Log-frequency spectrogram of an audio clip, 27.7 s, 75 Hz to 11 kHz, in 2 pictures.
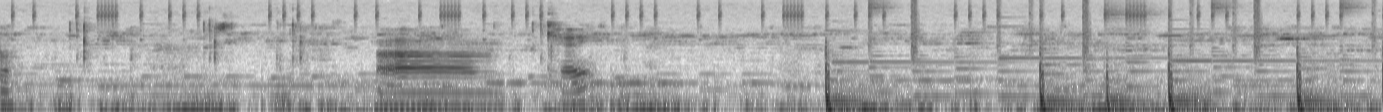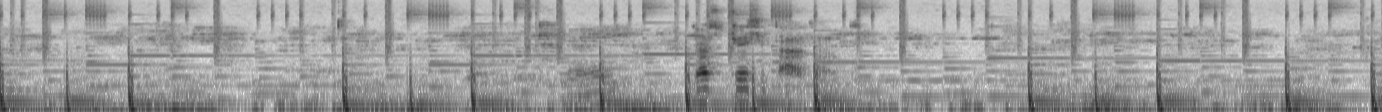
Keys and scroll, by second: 1.2 space, 2.6 space, 5.9 space.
